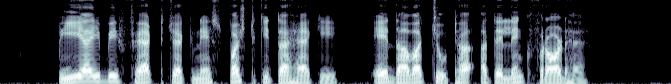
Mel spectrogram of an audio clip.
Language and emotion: Punjabi, neutral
